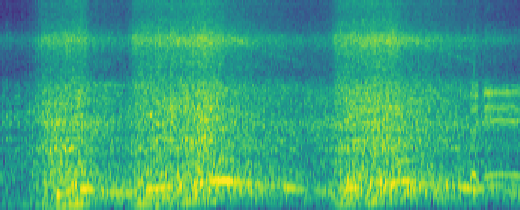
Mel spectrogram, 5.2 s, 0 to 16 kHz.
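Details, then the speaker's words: Hino Lohan 260 Ti diesel truck, fuel filter replaced the day before: revs sluggishly and unevenly, RPM won't climb cleanly, like air in the system; torn tank filter lets dirt clog the line to the injection pump, starving fuel. "Sepertinya pasokan bahan bakar mengalami keterlambatan, teman-teman. RPM tidak langsung naik. Rasanya seperti tersendat-sendat."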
